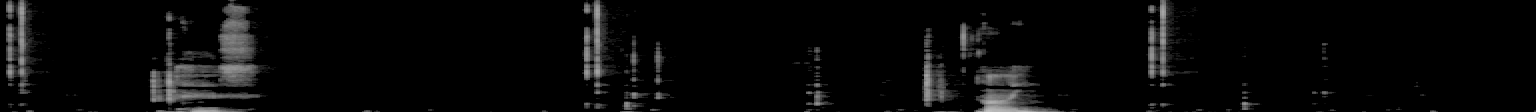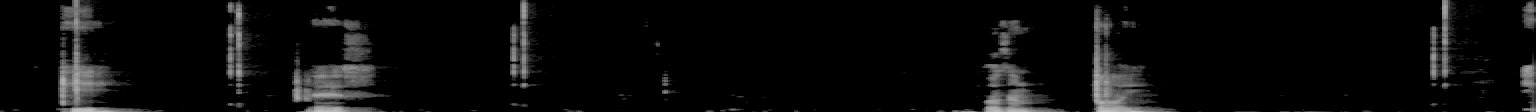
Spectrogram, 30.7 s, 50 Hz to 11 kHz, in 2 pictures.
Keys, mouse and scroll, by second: 2.5 s, 7.2-9.1 middle drag, 10.3 i, 13.5 middle click, 16.9 e, 19.4 s, 27.3 i.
